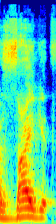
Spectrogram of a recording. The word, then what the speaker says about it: Sziget: Sziget is spelled Sziget. Sziget or Zyget Festival.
